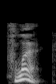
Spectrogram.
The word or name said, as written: flak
